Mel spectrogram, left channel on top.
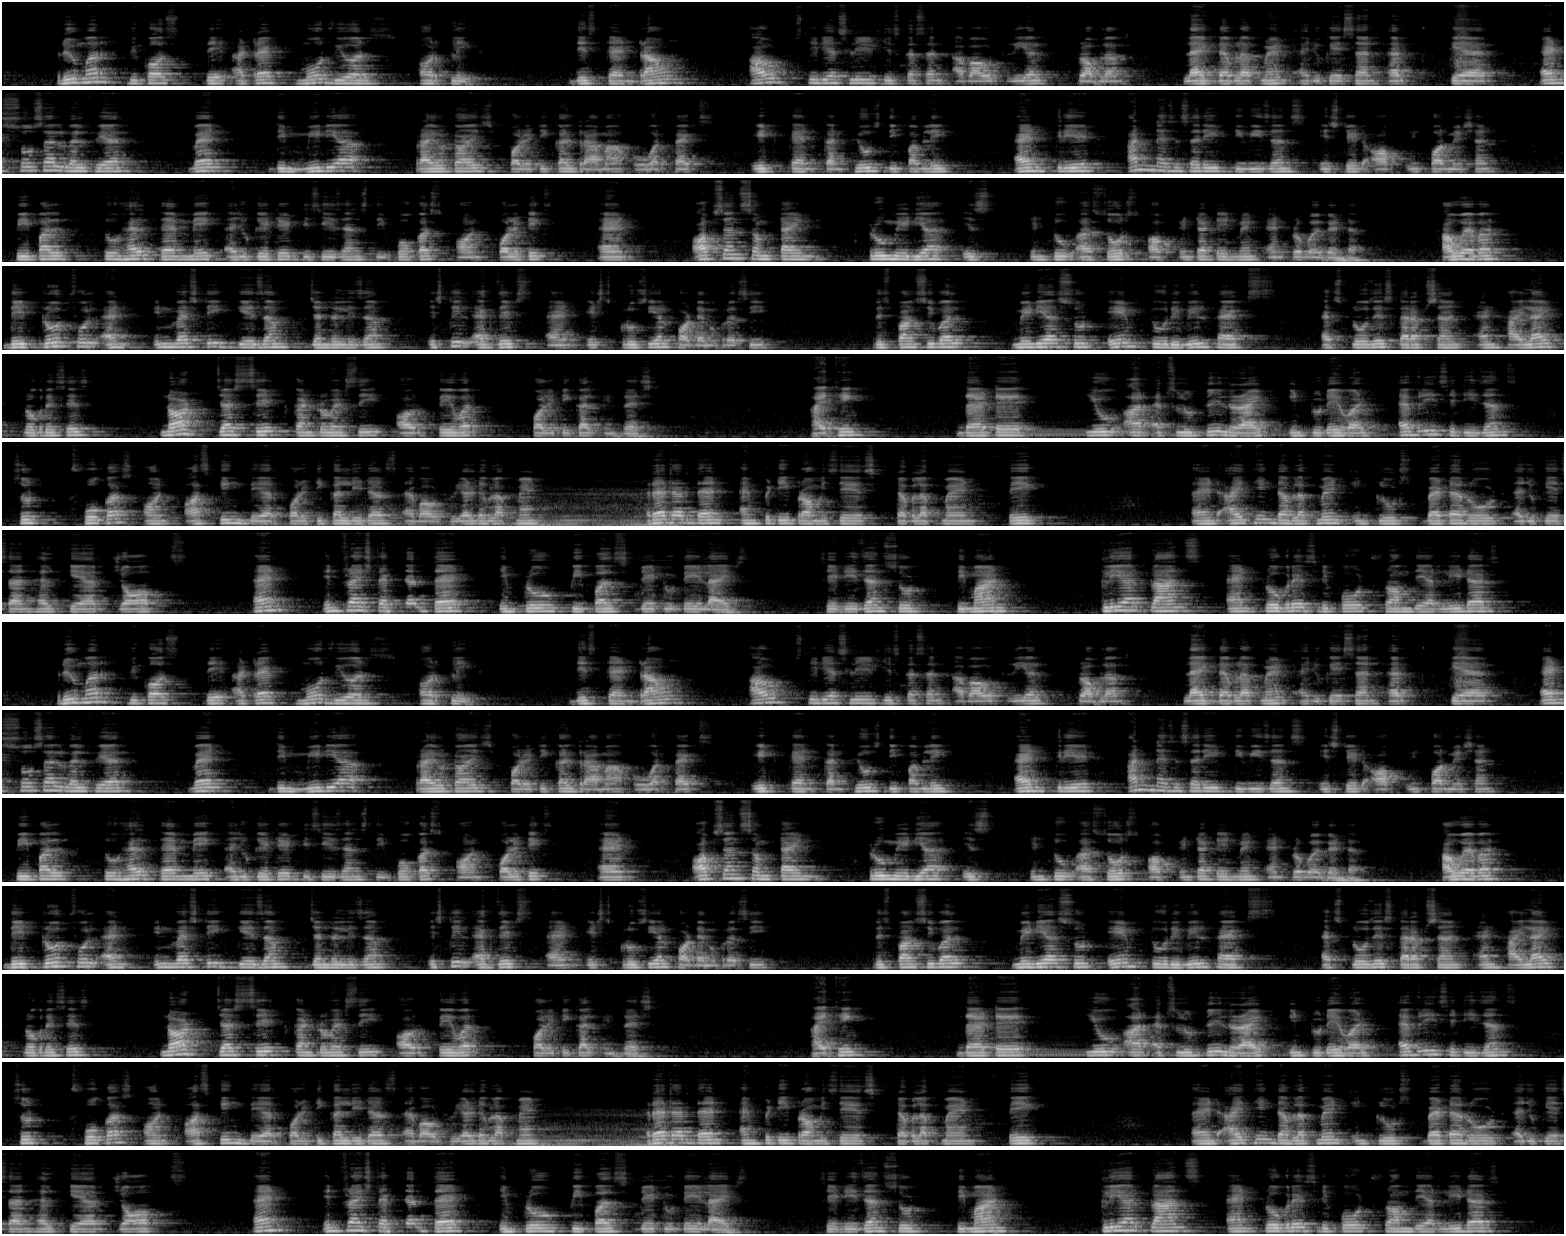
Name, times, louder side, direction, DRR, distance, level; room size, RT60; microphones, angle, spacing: voice 1, 0.6-1.8 2.0-3.8 4.2-4.7 5.7-6.9 7.5-10.5 10.8-11.3 11.8-14.1 14.5-14.9 15.4-16.9 17.5-17.9 18.3-19.3 19.8-22.7 23.1-25.1 25.7-26.6 26.9-30.5 31.4-32.0 32.3-36.7 37.2-37.6 38.1-39.4 39.9-41.1 41.5-44.9 45.6-46.3 46.9-50.8 51.1-54.5 55.6-56.5 57.0-59.4 60.1-63.3 64.1-67.3 67.8-69.0 70.6-71.2 72.0-72.8 73.3-77.6 78.2-78.5 78.9-83.5 84.5-87.9 88.2-88.5 90.0-95.3 96.2-96.6 96.9-98.4 98.7-101.1 102.0-103.0 103.3-103.8 104.7-105.7 106.0-108.7, equal, ahead, 0.3 m, -23 dB
Piano, 72.4-77.5, right 1 dB, 80° right, 2.2 m, -45 dB
Race car auto racing, 80.9-85.2, equal, 90° left, 2.5 m, -39 dB
9.5 x 3.9 x 3.8 m
head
